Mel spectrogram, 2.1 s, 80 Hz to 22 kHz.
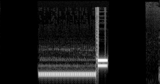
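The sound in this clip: A steady telephone dial tone as a child dials the emergency number 110, holding a flat low pitch, then cut off by a sharp click and a brief higher two-tone key beep, followed by silence.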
